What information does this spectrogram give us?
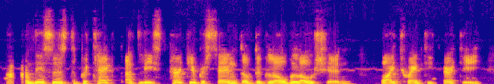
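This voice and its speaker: Flat-voiced Irish man, dull lo-fi sound. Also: fairly high pitch. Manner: measured, many fillers and restarts. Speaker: panel speaker for a national government. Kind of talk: panel discussion answer.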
